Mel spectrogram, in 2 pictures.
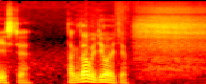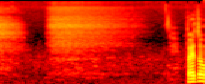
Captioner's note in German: atmet ein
